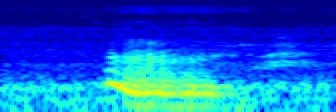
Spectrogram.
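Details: Pomeranian puppy asleep and snoring during a nap: a brief, low snore that slides slightly downward in pitch, about half a second long, with quiet room background around it.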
